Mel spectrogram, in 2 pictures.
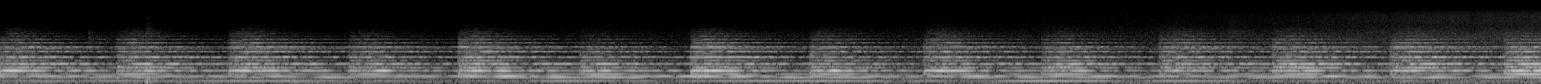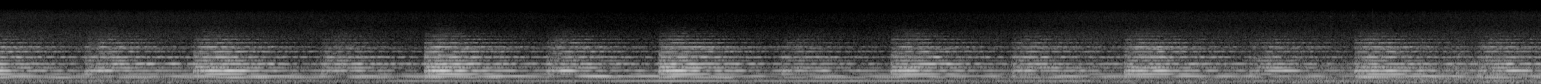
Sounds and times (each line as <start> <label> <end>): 0.0 bells of the church ringing 30.8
